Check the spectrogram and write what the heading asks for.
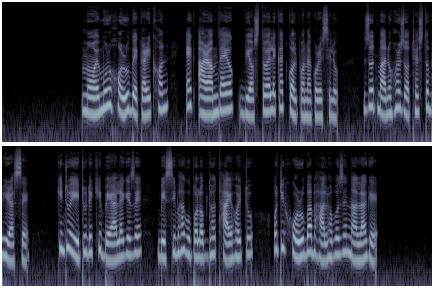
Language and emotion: Assamese, sad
